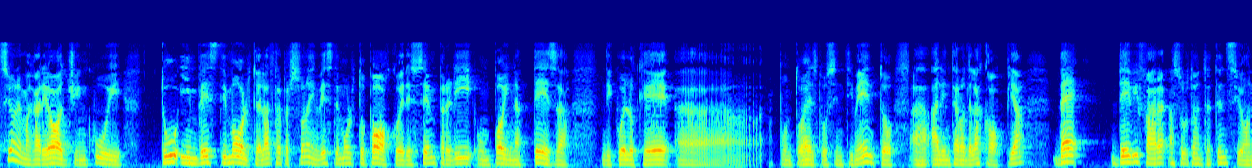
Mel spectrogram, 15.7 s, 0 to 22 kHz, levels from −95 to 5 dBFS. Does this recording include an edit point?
yes; 1 cut; at 11.3 s

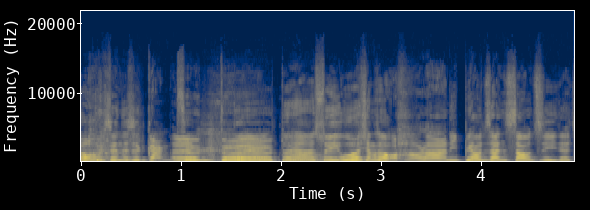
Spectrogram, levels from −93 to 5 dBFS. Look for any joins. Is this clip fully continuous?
no; 2 cuts; at 2.0 s, 3.7 s

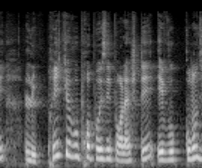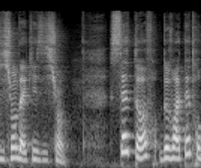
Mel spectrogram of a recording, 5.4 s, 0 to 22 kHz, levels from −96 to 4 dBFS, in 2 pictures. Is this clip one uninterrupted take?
yes; 0 cuts

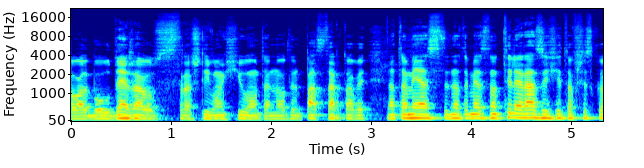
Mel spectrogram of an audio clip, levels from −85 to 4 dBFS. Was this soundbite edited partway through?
yes; 1 cut; at 3.1 s

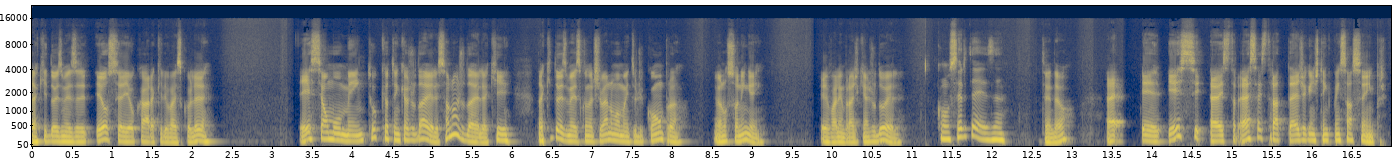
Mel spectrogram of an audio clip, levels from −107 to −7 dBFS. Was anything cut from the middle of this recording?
no; 0 cuts

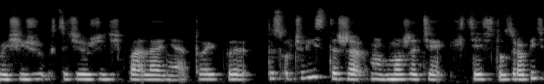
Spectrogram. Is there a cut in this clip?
yes; 1 cut; at 2.6 s

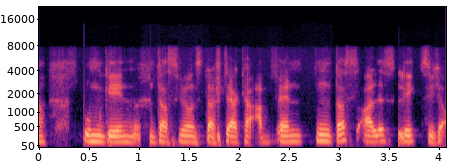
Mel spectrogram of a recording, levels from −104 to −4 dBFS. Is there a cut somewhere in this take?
yes; 1 cut; at 1.0 s

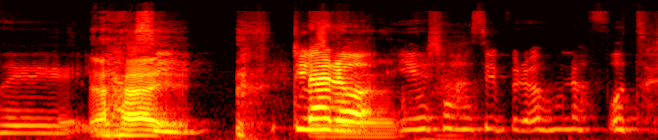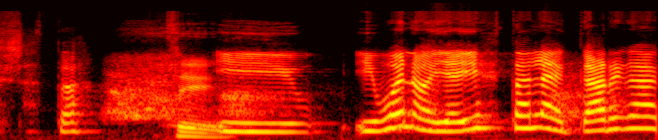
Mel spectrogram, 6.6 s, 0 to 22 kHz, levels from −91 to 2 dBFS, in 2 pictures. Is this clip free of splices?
no; 1 cut; at 1.4 s

